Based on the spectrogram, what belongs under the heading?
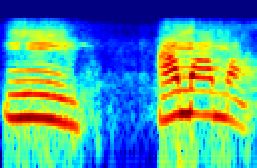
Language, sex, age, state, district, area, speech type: Tamil, female, 18-30, Tamil Nadu, Pudukkottai, rural, conversation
